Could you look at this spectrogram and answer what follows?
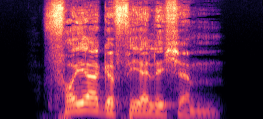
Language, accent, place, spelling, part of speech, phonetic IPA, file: German, Germany, Berlin, feuergefährlichem, adjective, [ˈfɔɪ̯ɐɡəˌfɛːɐ̯lɪçm̩], De-feuergefährlichem.ogg
- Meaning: strong dative masculine/neuter singular of feuergefährlich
